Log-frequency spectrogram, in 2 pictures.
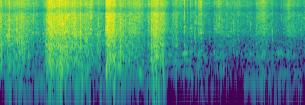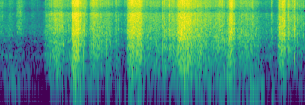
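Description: Several people walking on dry leaf litter and twigs, each step crunching and rustling irregularly, with a quieter stretch in the middle.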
